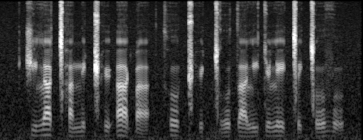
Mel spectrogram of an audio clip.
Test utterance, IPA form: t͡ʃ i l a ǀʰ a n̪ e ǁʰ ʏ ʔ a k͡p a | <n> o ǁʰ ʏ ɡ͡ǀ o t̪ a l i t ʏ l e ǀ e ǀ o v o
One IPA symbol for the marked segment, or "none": t̪ʰ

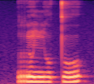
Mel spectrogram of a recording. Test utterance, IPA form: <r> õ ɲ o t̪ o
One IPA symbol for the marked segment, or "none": r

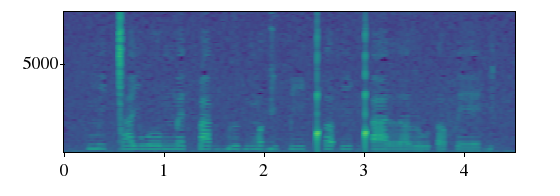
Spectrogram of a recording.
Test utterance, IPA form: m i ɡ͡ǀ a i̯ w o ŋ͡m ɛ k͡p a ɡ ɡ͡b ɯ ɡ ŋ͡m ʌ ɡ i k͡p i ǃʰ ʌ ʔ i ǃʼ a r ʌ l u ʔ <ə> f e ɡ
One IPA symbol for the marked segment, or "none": ʌ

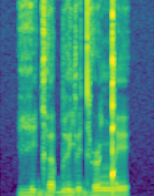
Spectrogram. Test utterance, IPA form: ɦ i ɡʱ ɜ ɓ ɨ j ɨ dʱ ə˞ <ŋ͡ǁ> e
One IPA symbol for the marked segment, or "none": ŋ͡ǃ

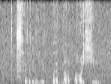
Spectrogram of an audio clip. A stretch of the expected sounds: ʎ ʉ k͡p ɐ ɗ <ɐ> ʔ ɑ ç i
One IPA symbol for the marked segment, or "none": ɑ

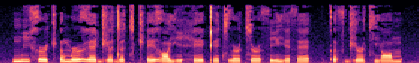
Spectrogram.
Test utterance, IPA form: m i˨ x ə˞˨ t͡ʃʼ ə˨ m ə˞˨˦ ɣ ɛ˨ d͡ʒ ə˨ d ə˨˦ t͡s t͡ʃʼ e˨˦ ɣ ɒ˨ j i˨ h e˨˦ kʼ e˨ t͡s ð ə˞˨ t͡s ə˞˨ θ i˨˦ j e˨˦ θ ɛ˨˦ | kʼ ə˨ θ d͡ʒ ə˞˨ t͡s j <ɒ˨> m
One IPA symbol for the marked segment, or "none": ɒ˨˦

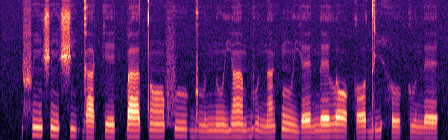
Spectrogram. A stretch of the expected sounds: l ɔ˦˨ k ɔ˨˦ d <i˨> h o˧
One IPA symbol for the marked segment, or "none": i˦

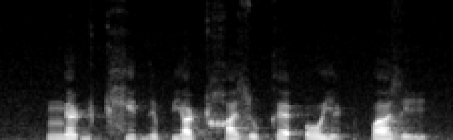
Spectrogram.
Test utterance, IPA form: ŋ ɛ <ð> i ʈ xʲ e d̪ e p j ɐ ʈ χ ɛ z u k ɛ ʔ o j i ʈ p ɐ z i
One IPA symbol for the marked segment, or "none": ɖ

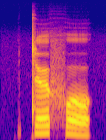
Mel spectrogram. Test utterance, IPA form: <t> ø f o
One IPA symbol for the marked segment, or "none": t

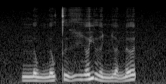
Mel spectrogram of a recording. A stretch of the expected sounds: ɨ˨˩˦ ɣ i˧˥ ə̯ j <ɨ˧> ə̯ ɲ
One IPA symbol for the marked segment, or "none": ɨ˨˩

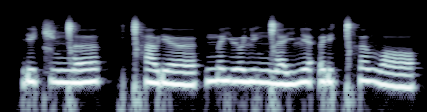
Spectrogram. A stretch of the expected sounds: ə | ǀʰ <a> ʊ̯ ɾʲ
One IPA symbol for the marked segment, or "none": a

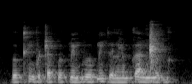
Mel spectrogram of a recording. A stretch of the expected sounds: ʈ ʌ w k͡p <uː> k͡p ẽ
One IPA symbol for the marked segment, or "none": uː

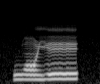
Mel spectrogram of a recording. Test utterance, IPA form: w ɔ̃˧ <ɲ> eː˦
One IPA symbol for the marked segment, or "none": j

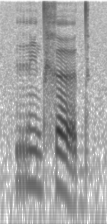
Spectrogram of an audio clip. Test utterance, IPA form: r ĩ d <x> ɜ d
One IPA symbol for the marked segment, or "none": x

